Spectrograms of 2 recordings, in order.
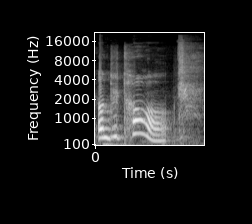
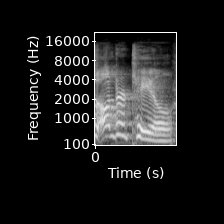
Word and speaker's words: Undertale: and slip on these nuts under who under under tall under tall what are you laughing Sans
